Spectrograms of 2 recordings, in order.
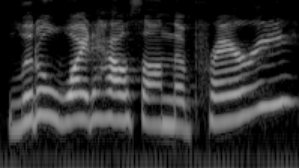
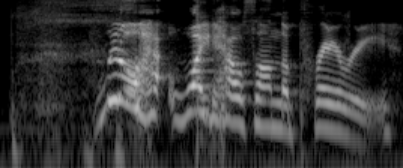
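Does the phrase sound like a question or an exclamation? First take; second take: question; exclamation. First: It is read like a question, pitch rising. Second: It is read like an exclamation, with some enthusiasm. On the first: "Put question marks" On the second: "If one comes with an exclamation mark, can you read it that way too?"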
